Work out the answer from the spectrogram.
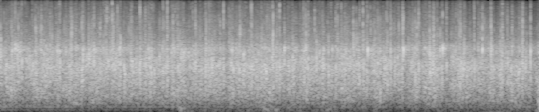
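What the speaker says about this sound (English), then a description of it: "let's give another huge round of applause to the award recipient" Sustained, dense applause from a conference audience honoring an award recipient, loud and steady throughout with no talk over it.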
